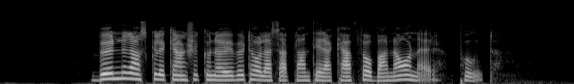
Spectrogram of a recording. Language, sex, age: Swedish, female, 54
